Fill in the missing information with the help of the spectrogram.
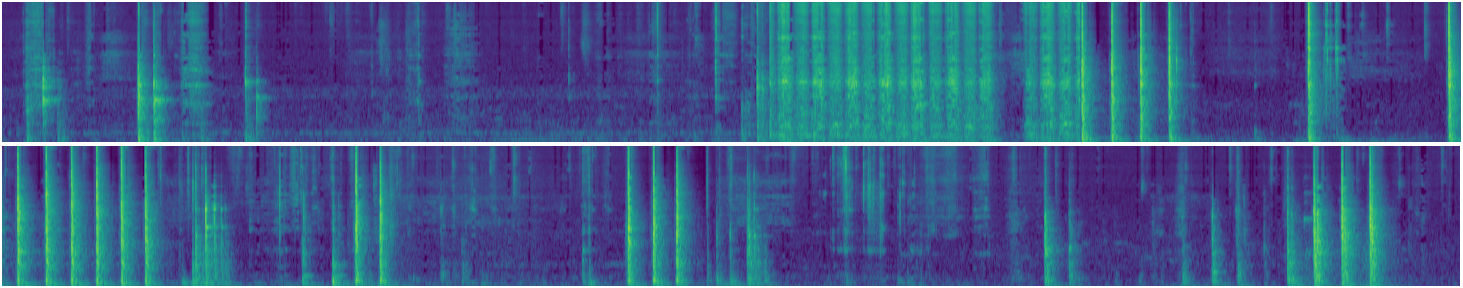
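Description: Hand saw cutting pine rails in several runs of quick back-and-forth strokes, with a chisel working out the waste of a lap-joint notch.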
